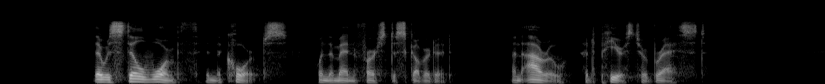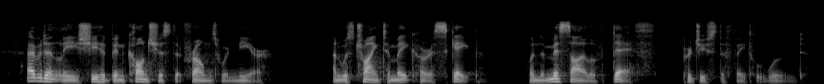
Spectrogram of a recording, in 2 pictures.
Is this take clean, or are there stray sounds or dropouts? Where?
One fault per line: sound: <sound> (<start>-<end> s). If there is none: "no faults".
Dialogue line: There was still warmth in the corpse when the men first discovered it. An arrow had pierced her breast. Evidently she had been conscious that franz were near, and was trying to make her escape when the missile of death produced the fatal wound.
no faults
